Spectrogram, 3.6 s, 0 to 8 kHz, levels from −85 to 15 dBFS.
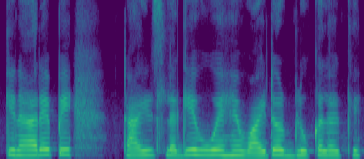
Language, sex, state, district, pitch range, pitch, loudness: Hindi, female, Jharkhand, Garhwa, 235-255 Hz, 240 Hz, -16 LUFS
